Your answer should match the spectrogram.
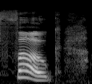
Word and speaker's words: folk: But when you talk about folk, notice I'm not pronouncing the L. I'm not saying folk. We have quite a few words like this, like yolk, poke, polka dots. There's no L in it.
